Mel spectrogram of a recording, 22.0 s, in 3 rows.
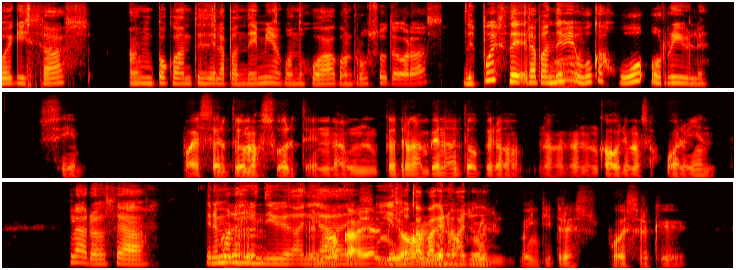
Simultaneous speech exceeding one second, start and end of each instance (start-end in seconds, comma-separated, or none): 16.8-19.6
